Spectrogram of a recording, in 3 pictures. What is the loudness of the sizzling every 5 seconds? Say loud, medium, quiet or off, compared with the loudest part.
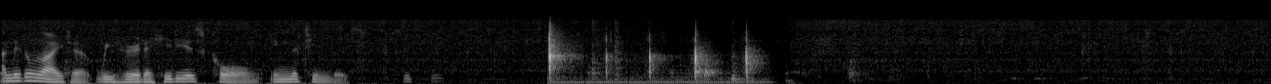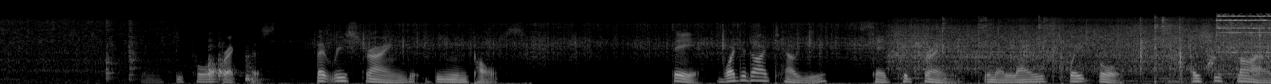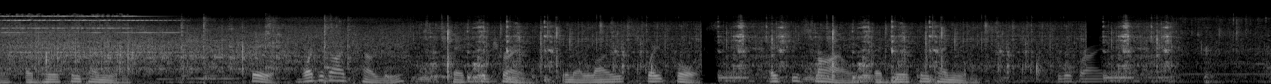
quiet, quiet, quiet, quiet, medium, loud, loud, loud.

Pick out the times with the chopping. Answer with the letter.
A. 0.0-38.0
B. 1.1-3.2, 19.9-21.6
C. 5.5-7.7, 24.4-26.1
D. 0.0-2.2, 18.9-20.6
C.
